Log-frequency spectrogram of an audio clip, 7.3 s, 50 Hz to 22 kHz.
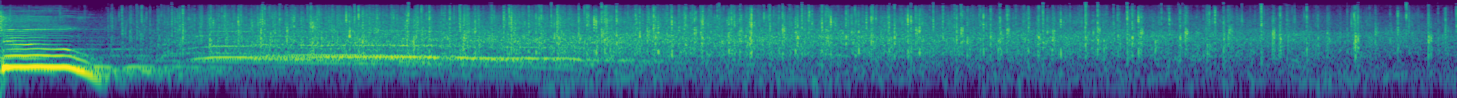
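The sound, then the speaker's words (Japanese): An audience breaks into sustained applause as a three-member vocal unit is introduced to perform, a dense wash of clapping that carries on steadily for several seconds after a brief moment of voices and a fading musical tone at the start. “まずは3人のパフォーマンスを披露していただきましょうよろしくお願いくお願いします楽しんでください拍手”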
